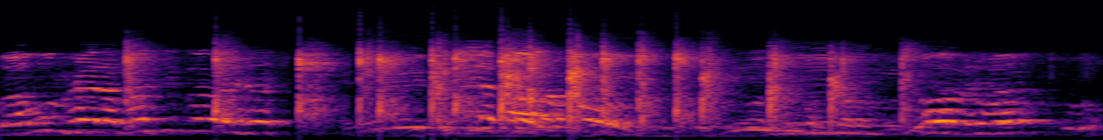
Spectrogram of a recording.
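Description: Scattered hand clapping from a small audience, uneven sharp claps in loose bursts, heard beneath continuous talking voices.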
